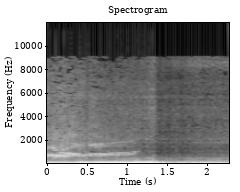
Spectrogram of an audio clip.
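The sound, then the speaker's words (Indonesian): A car brakes suddenly and its tires skid, giving a loud, high screech that drifts slightly downward in pitch over a heavy engine rumble. The squeal stops after about a second, leaving the low rumble alone. “Aku mengerem mendadak.”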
